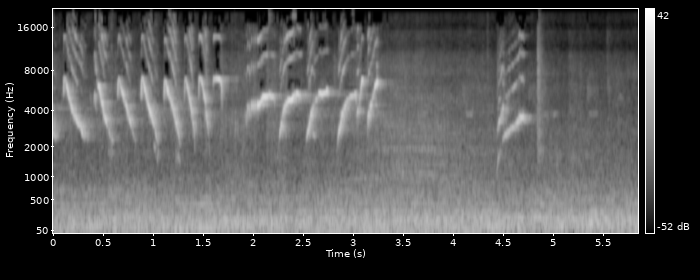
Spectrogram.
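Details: Young canary singing a lively ngeriwik twitter used to teach other young canaries: fast series of sharp rising-then-falling whistled sweeps, about four per second for three seconds, then a pause and a brief final chirp.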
